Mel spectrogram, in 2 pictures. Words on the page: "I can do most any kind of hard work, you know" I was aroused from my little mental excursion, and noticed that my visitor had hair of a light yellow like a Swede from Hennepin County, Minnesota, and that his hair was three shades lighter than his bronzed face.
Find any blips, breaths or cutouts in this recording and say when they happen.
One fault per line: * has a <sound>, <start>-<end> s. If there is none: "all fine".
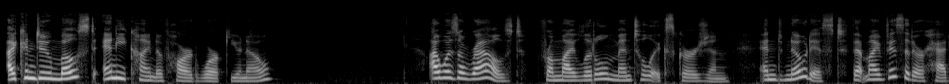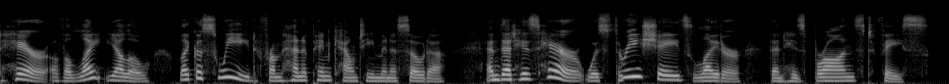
all fine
